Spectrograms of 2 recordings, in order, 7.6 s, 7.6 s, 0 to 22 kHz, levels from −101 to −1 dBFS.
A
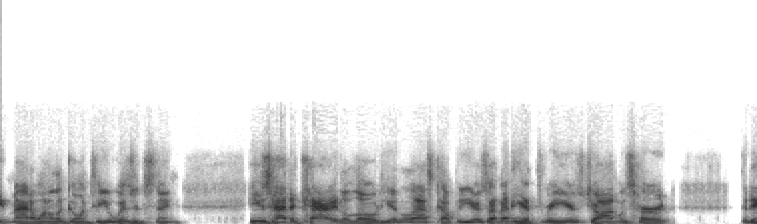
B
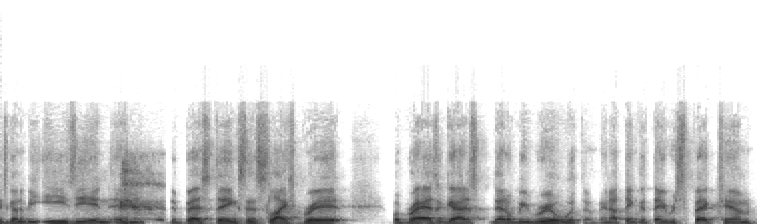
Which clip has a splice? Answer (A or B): B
